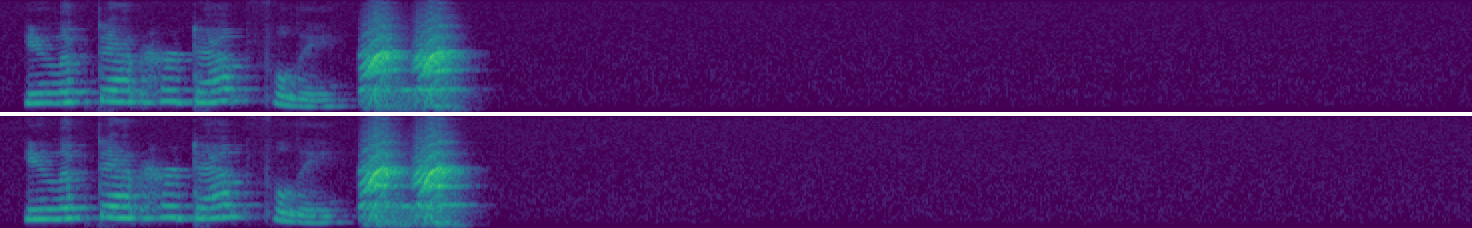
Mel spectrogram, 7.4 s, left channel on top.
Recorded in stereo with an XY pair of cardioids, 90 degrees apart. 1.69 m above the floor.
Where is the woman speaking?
Straight ahead, 2.5 m.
